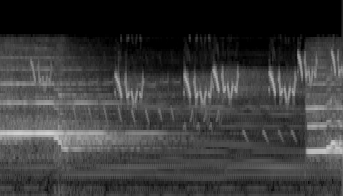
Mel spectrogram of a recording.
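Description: Instrumental background music: a flute-like melody holds a note and fades about a second in, leaving quick repeated bird-like chirps over steady held tones, and the melody comes back right at the end.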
